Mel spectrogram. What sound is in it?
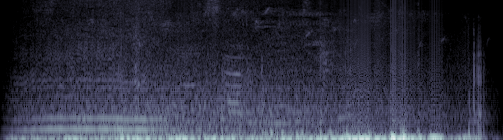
abelles carol sergio
una abeja en el parque de la solidaritat al prat de llobregat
